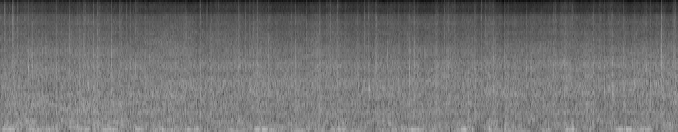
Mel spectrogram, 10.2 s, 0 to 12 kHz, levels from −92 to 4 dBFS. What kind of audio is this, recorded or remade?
remade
